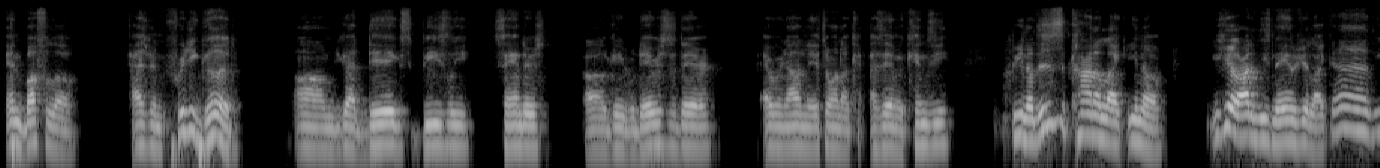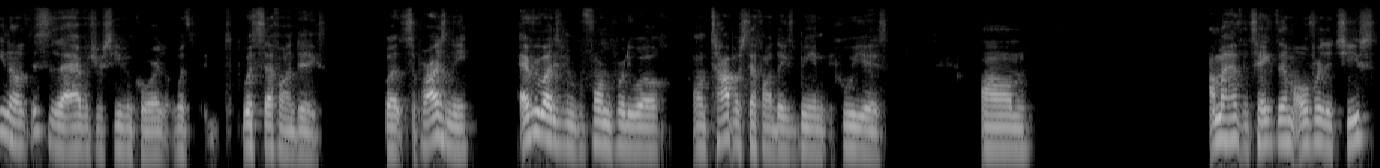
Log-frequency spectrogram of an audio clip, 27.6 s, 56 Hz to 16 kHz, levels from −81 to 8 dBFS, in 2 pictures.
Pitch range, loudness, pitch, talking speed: 110-135 Hz, -27 LUFS, 120 Hz, 185 wpm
